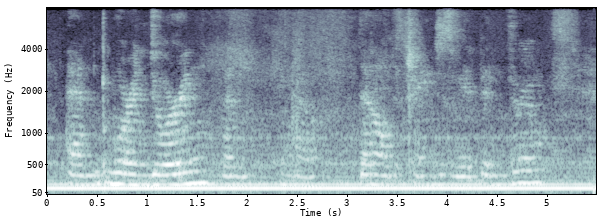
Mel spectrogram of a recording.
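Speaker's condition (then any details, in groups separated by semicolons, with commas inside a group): No condition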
